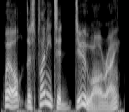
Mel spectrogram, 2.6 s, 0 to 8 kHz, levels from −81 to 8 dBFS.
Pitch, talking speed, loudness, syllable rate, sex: 145 Hz, 160 wpm, -15 LUFS, 4.0 syllables/s, male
